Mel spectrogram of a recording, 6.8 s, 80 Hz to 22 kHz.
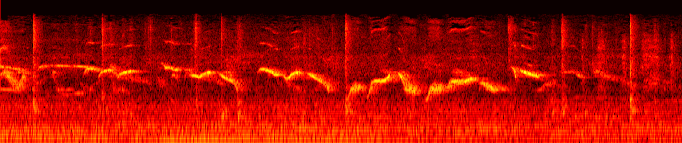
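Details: Caged Chinese hwamei, about 85% tame, singing evenly in clear whistled phrases, with repeated rising and falling slurs linked into a flowing song, along with scattered clicks and a low hum.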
